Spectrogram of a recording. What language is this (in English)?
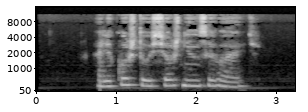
Belarusian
